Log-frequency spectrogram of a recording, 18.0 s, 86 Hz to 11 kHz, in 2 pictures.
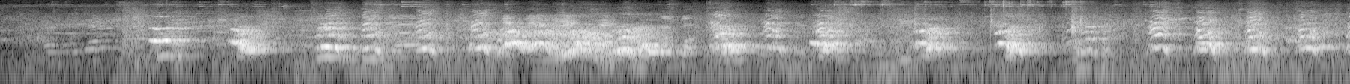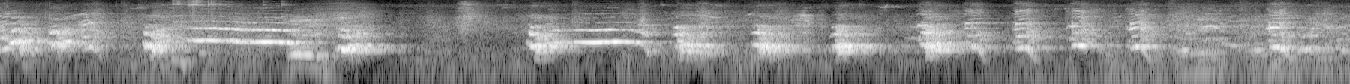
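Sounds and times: dog yipping and whining: 0:01.0 - 0:11.6, 0:12.5 - 0:18.0.

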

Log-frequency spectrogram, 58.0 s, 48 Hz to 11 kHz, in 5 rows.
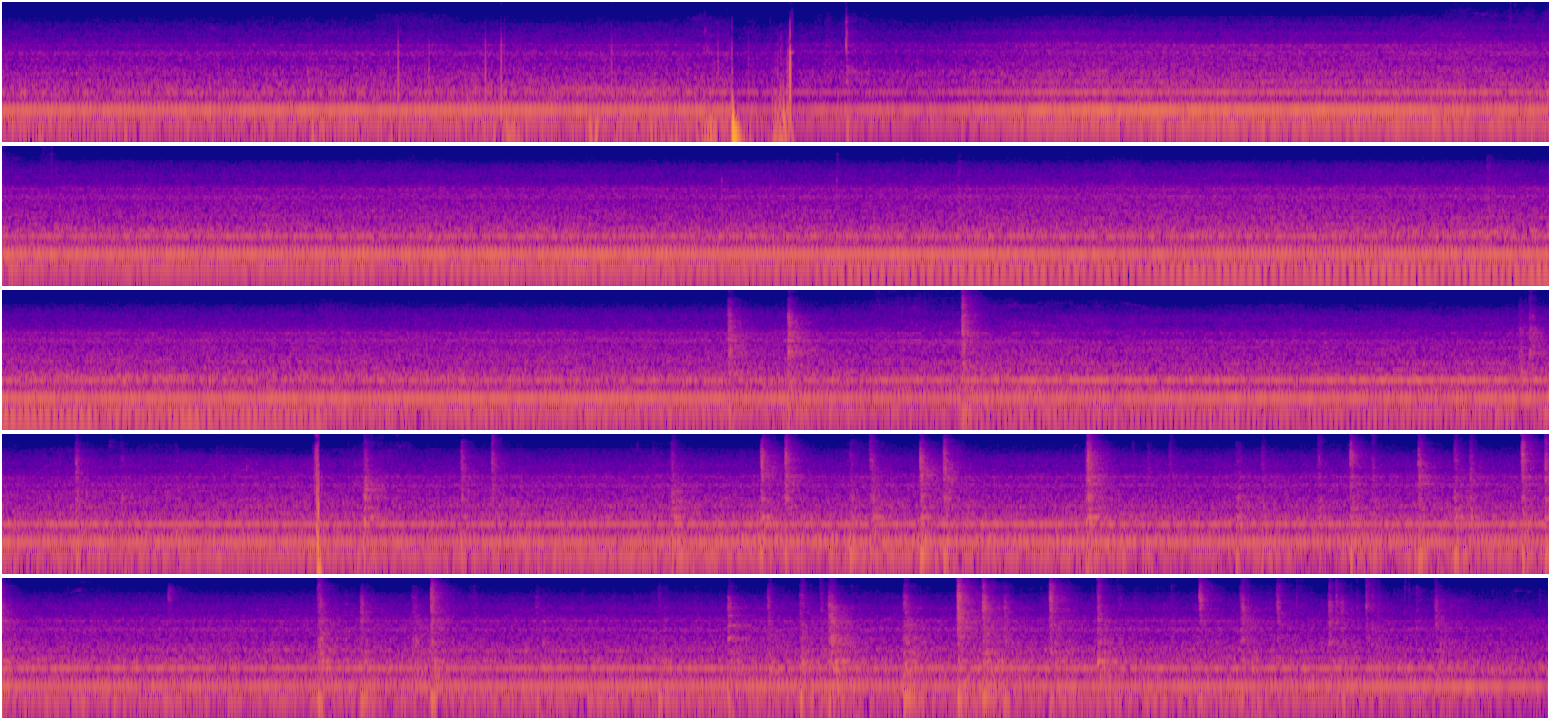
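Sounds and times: microwave oven humming: 0:00.0 - 0:58.0
popcorn popping: 0:02.2 - 0:06.5, 0:28.0 - 0:31.2, 0:33.1 - 0:58.0.

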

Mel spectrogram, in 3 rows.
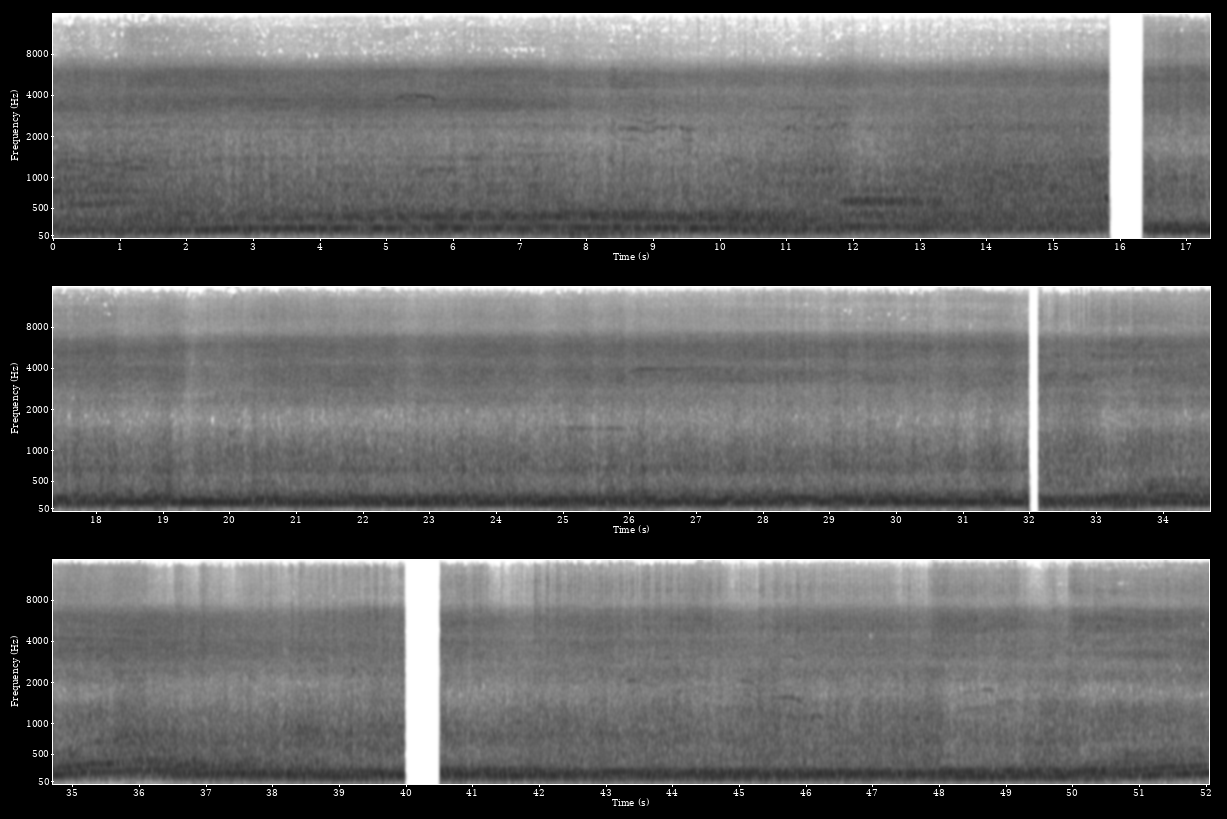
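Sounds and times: monster truck engine revving: 0:00.0 - 0:52.0.

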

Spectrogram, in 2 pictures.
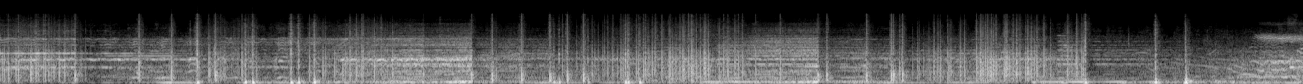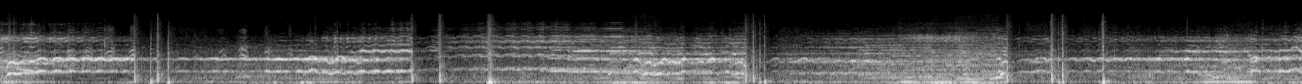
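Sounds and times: fireworks bangs and crackles: 0:00.0 - 0:12.5, 0:14.3 - 0:15.2, 0:17.1 - 0:18.2, 0:20.4 - 0:21.1, 0:23.0 - 0:24.5
music: 0:00.0 - 0:26.0.

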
